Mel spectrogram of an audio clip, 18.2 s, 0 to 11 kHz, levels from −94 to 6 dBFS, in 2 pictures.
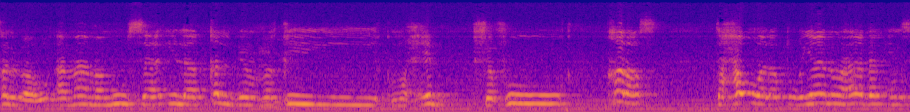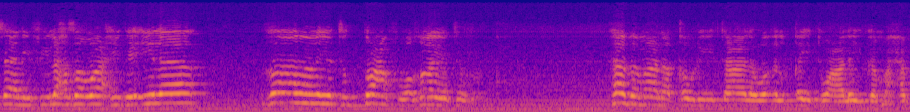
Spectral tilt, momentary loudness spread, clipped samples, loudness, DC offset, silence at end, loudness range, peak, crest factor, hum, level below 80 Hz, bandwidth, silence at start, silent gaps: -6.5 dB/octave; 18 LU; under 0.1%; -28 LUFS; 0.3%; 0 s; 4 LU; -12 dBFS; 16 dB; none; -54 dBFS; 10.5 kHz; 0 s; none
